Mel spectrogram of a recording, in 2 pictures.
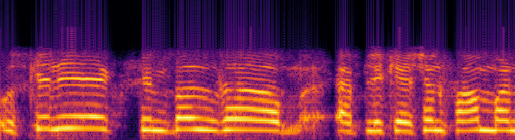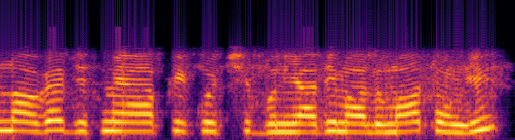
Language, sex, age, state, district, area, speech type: Urdu, male, 30-45, Uttar Pradesh, Azamgarh, rural, conversation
